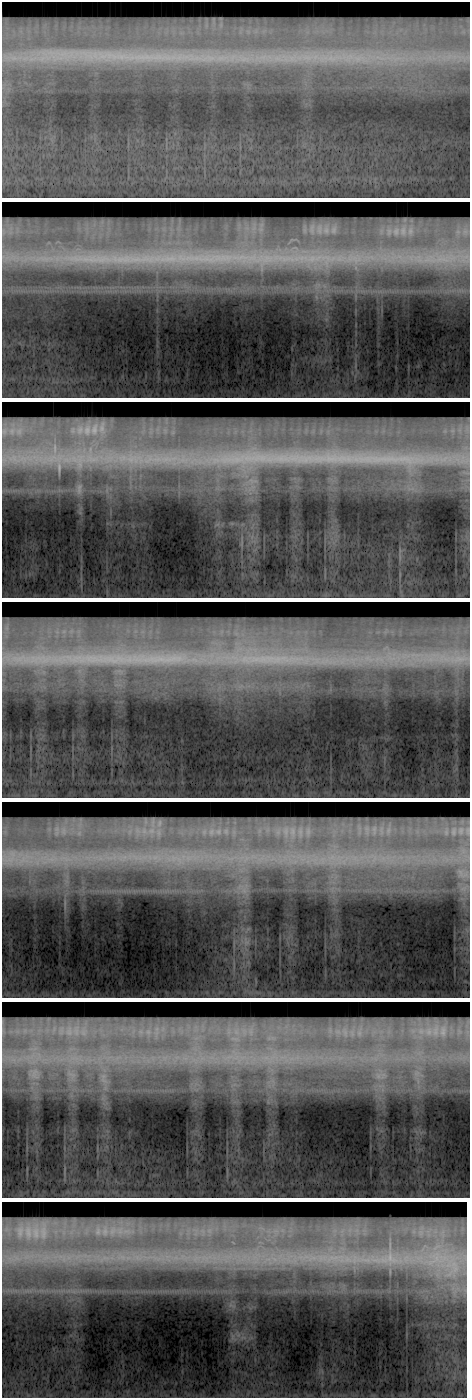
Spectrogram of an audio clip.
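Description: Steady, high-pitched chirping of night insects. A rushing burst of noise fills the first few seconds, and light clicks and rustles are scattered through.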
